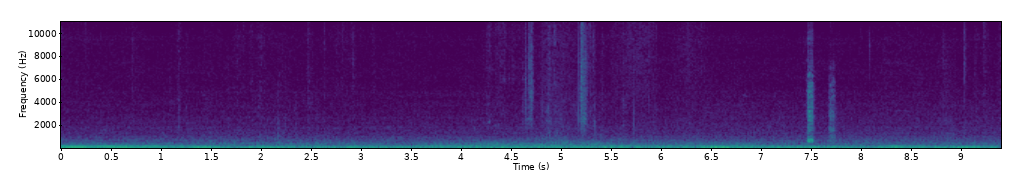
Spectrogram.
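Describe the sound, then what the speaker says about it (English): A 2025 Ford Raptor pickup rumbles through a rock crawl, its engine a loud, close, low drone with slight revving swells and a few sharp knocks and clatters from the rocks partway through. "We started off our truck parkour with a rock crawl."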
